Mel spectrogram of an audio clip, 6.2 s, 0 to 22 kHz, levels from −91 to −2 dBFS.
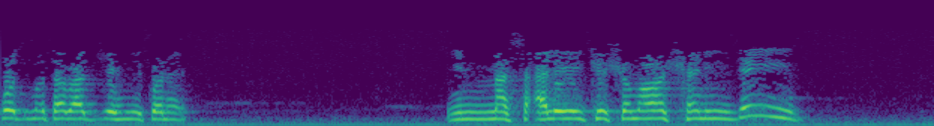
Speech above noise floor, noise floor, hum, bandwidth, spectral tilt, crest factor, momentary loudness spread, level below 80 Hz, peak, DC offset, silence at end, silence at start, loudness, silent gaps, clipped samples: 27 dB; -52 dBFS; none; 4.7 kHz; -9 dB/octave; 16 dB; 8 LU; -52 dBFS; -10 dBFS; under 0.1%; 0 s; 0 s; -26 LUFS; none; under 0.1%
